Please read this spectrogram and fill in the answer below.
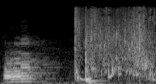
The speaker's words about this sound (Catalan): Que divertit que és tirar pedretes a l'aigua.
